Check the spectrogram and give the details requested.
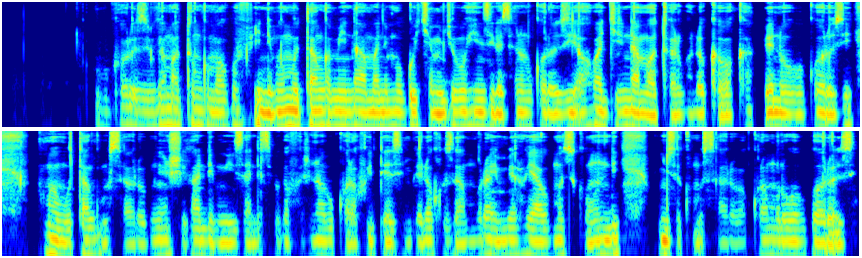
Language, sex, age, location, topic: Kinyarwanda, male, 25-35, Huye, agriculture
